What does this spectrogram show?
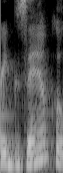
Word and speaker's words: example: again slowly example example here the letter X is also represented by two sounds but this time it's G and Z both of these are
